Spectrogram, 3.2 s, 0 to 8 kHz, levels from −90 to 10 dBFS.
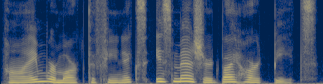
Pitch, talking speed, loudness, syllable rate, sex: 205 Hz, 150 wpm, -16 LUFS, 4.5 syllables/s, female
